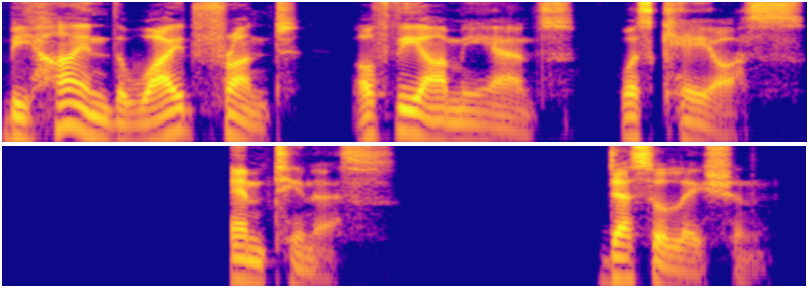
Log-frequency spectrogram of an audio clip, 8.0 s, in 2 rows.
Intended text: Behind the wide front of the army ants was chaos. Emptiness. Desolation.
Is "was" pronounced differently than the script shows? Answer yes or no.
no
